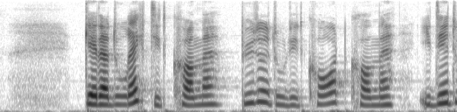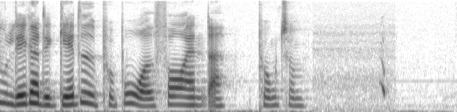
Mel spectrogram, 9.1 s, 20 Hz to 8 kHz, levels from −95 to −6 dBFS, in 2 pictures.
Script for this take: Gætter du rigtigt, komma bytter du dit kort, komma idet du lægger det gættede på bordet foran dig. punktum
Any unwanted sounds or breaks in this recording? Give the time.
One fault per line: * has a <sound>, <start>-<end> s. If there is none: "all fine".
* has a laugh, 8.4-8.5 s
